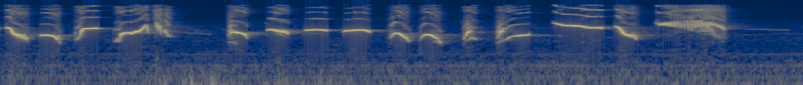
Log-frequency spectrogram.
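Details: Oriental magpie-robin song played daily to prompt a lazy kacer to sing: a rapid series of loud, sweet whistles and sliding notes, about four per second, ending in a harsher buzzy note.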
